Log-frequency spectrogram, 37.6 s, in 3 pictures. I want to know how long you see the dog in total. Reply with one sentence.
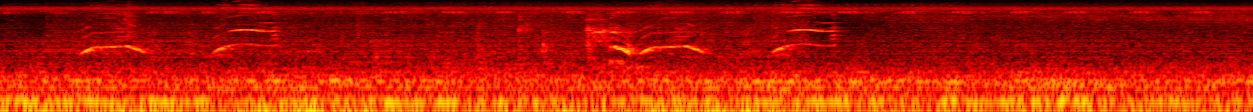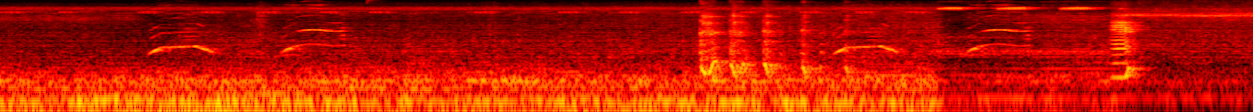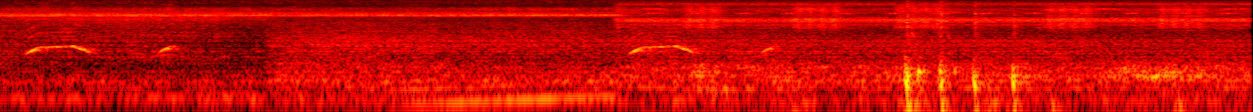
You can hear the dog for 11 seconds altogether.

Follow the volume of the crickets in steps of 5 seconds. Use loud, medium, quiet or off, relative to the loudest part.
medium, medium, medium, medium, loud, loud, loud, loud.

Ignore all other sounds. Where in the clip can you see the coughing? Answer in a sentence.
The coughing can be heard from 4.5 to 6.5 s, from 19.6 to 21.2 s and from 34.1 to 35.2 s.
